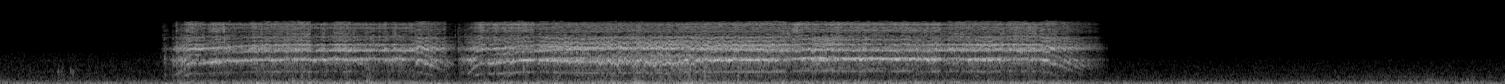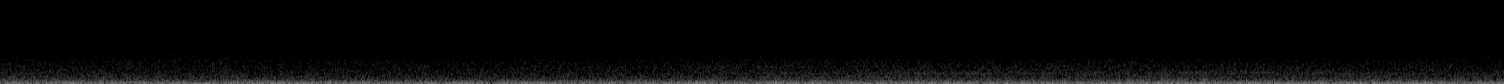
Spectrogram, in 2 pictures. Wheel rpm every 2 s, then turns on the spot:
30, 150, 120, 160, 160, 30, 0, 0, 0, 0, 0, 0, 0, 0, 0.
none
